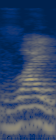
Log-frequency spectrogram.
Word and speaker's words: while: सबसे पहले इसका प्रोनाउंसिएशन वाइल है, ठीक है। इसको वाइल पढ़ते हैं, कुछ लोग इसको व्हील पढ़ते हैं जो कि गलत है।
